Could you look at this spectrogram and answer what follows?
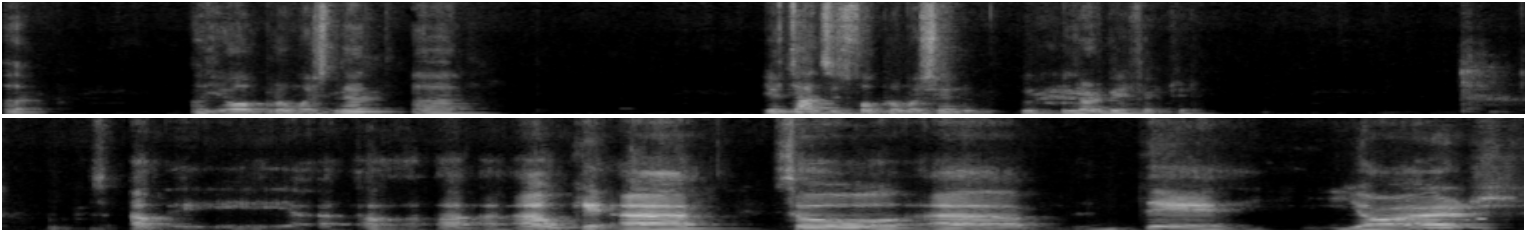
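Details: Adult man who stutters, with repeated phrases heard; stuttering.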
